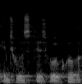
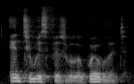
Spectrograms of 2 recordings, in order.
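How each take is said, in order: First: It is read fast. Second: It is read slowly.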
